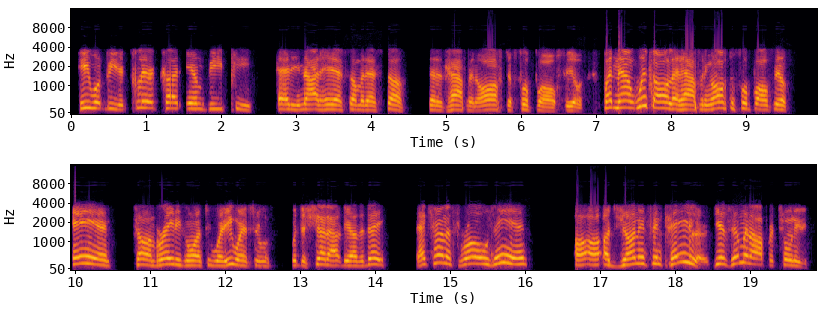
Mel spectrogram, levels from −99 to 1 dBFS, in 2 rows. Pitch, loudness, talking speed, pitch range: 190 Hz, -20 LUFS, 180 wpm, 170-220 Hz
